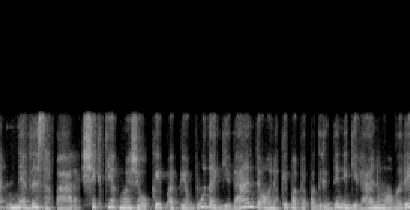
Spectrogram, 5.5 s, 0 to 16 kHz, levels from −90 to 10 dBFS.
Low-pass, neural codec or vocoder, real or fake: 7.2 kHz; none; real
